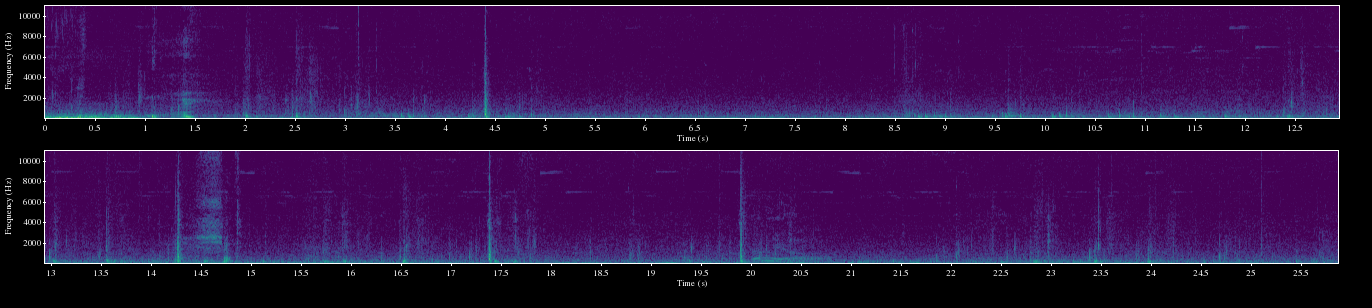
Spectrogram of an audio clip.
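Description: Footsteps creak softly on wooden floors and stairs.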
